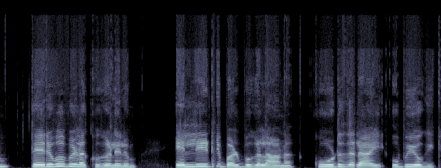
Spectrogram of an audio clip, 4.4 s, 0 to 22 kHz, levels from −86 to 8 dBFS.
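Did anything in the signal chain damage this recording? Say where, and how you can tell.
Yes. The damage happened on the network. Short concealed packet loss at 2.13 to 2.19 s left about 40 ms missing, and the receiver filled roughly 35 ms by extending the preceding sound. On a spectrogram the harmonics flatten into a smeared band, and then the real audio resumes.

Repeated packet loss, which sounds robotic, runs from 2.77 to 3.59 s. There are what sound like four separate holes, the longest about 26 ms, and about a tenth of that span is concealed. The waveform shows repeated looped cycles and brief dips, giving a choppy sound.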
